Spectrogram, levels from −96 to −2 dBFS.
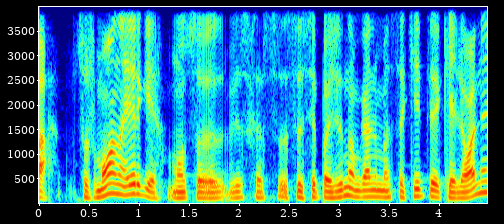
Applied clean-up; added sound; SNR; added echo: none; none; none; none.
